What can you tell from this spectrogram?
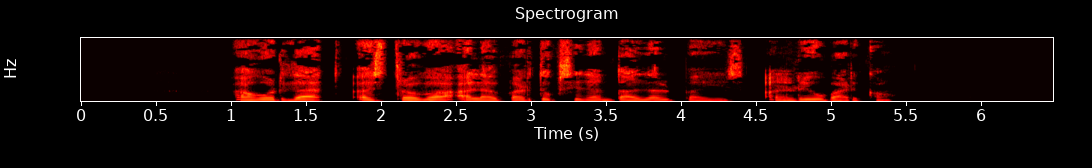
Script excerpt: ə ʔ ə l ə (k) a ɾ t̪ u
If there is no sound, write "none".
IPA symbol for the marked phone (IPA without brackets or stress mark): p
